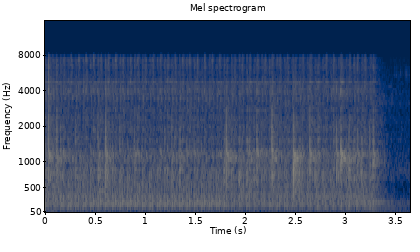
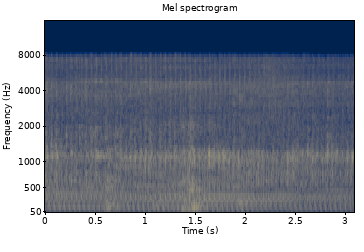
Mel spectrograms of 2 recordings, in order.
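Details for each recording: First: Miniature 5 cc Stuart D10 replica twin steam engine, crank at 90°, valve fully open with pressure falling to about 1 bar; soft quick chuffing with irregular ticks fading as it stalls, little torque: valve timing needs adjusting so it should run down to 0.5 bar. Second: Miniature 5 cc twin-cylinder steam engine, a Stuart D10 replica without Stephenson valve gear, at full valve opening and about 1 bar; quick, even chuffing about four beats a second with steady steam hiss: running perfectly.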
